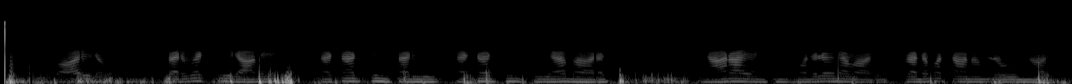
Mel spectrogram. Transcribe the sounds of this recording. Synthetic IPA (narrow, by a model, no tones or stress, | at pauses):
ʋaːɾiɾɐmsɐɾʋɐʈiɾaːmeːʂpɾɐʂaːɾt̪iŋsɐɾjupɾɐsaːt̪iŋpɾijaːbʱaːɾɐt̪ | naːɾaːjɐɳʈimɔd̪ɐlɐjnɐʋaːɾupɾɐd̪ʰʱɐmɐt̪aːnɐmloːunːaːɾu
